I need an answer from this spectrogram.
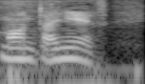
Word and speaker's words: Montañez: me ahora mi apellido no es llana es aguda Montañez es Montañez tenía toda la pinta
